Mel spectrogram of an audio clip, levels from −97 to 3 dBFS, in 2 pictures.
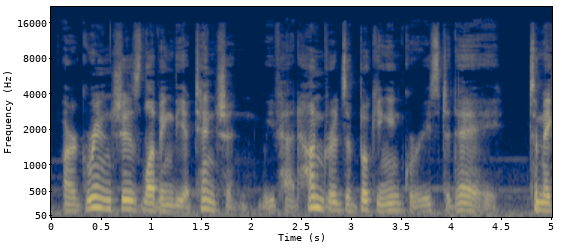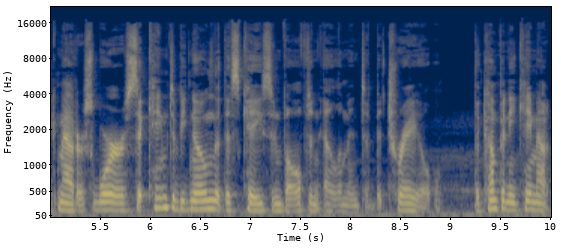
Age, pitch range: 40-59, 130-165 Hz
